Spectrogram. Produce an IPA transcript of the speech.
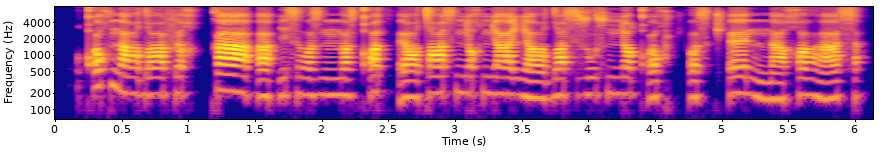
qʼ u˦ χ n aː˨ dˤ eː˨ f e˨ χ kː aː˦˨ ʔ a˨ ʔ i˨ s ɦ ʌ˨ z nː ʌ˨ z qʼ ʌ˦ t͡sʼ ɛː˨ tˤ eː˦ s ɲ ʌ˦ χ ɲ aː˦ ʎ aː˨ dˤ i˦˨ s z u˦ s ɲ ʌ˦ qʼ u˨ χ t͡ʃʼ ʌ˨ s t͡ʃʼ ɛː˦ nː a˨ χ ʌ˦ ɦ a˨˦ s

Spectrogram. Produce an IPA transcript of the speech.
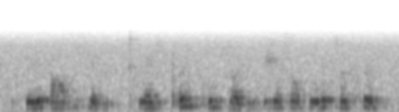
θ ɪ | ɑ b ə ç ɛ ʎ | kʰ l ɛ ç pʼ ə ʎ pʼ u ç ʌ ʎ | ʒ ʌ s ɔ f u ɾ ə c ə pʰ ə˞ ç

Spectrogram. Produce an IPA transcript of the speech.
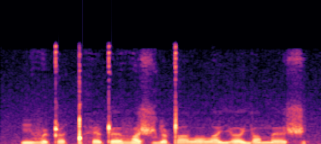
i˦ v ə˨ ʈ ʌ˨˦ ǃʰ ɛ˨˦ ʈ əː˦ v ɑ˦ ʃ ʎ ɒ˨ ʈ ɑ˨ lˠ u˨ lˠ ɛ˦ j ʌː˦ j ɒ˦ m ɜ˨˦ ʃ

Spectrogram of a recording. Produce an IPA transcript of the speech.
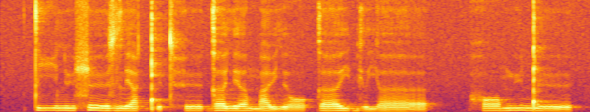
t iː l y ɬ ʏː z lʲ a ǃʼ ʏ t h ʏː ɡ ɐ lʲ ɐ m a y̯ lʲ ɔː k ɐː j bʲ ʊ j ɐː | h ɔː m y ŋ͡ǃ ʏː

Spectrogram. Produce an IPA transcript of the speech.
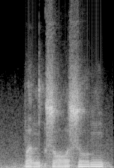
p ɐ˨ ŋ t͡s ɔː˨ s ʊ˧ ŋ

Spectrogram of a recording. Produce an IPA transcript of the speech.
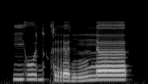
j u˥ d k r ə˧ d nː ɜ˥

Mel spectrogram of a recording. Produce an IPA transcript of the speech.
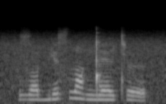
zˤ œ bʲ œ s ðˤ æ ŋ͡ǃ ɛ ə̯ cʰ ɵ

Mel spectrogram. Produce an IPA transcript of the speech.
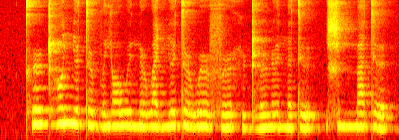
kʰ ə˞ ɖʱ ɔ ɲ ə˞ t ə˞ b ə j ɔ w ʉ n ə˞ w a ɲ ø t ə˞ w ə˞ f ə˞ h ʉ ɖʱ ə˞ ɳ ø n ə t ʉ | ɕ ə mː a t ø

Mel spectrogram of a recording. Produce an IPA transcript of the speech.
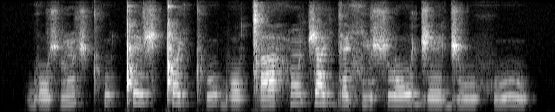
ɡ oː˩ ʃ lʲ ũ˨˥ ʃ tʰ u˨˥ ǃ e˦˨ ʃ ǃ ʌ˦˨ j tʰ u˩˧˩ b oː˩ ǀ a˩˧˩ h õ˦ t͡ʃ a˦ j ɡ ɛ˨˥ sʲ o˩˧˩ ʃ l oː˨˥ d͡ʒ eː˩ d͡ʒ uː˩ x u˩˧˩

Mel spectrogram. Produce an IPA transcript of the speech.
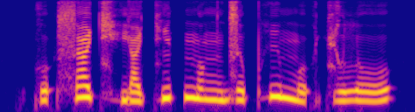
k o˨ ʔ s a˦ t͡ɕʰ j a˨˩ t͡ɕ ĩ˦ t̚ n̪ ɔ˧ ŋ d͡z ə˧ pʰ i˥˧ m o˨ ʔ t͡ɕ u˧ l o˨˦

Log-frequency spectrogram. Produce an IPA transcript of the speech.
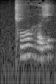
ǁ ɔ̃ ɦ ɐ ʒ

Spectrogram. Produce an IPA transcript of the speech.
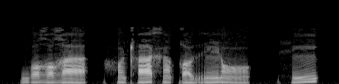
w ɔ ʁ ɔ ʁ a | h ɔ̃ ʈʰ a x ã q u r ĩ ɽ ɔ̃ | h ĩ

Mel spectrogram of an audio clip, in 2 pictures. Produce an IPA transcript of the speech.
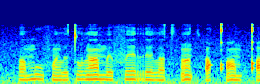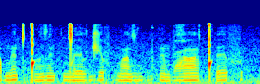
ɐ m u f ɐ̃ l ɨ t u l ã m e f e r e l ɐ t͡sʼ ɐ̃ t͡sʼ ɵ qʼ õ b qʼ ɨ b ẽ t ɡ͡ǃ ɐ̃ z ĩ k ŋ͡ǀ e l d͡ʒ e f b ã z ṳ b k ẽ b ʕ ã l ǃʼ e f

